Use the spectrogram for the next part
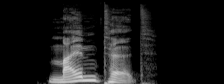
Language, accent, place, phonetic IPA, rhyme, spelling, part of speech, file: German, Germany, Berlin, [ˈmalmtət], -almtət, malmtet, verb, De-malmtet.ogg
- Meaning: inflection of malmen: 1. second-person plural preterite 2. second-person plural subjunctive II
